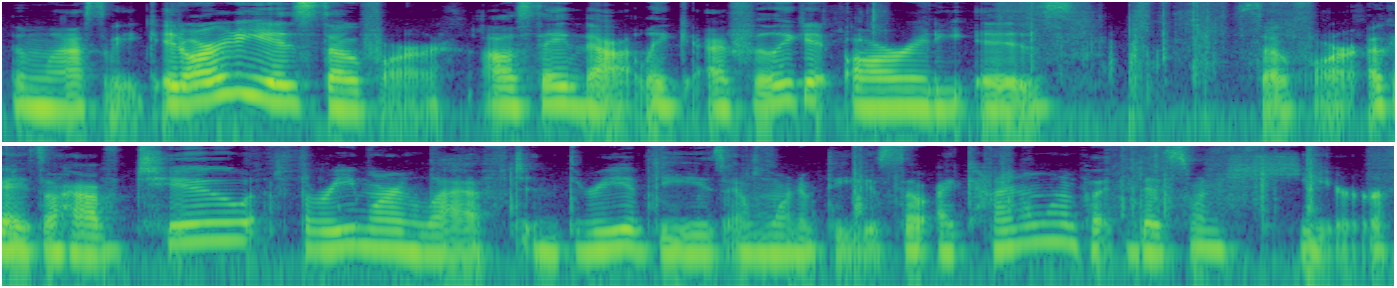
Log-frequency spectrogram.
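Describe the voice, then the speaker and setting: A woman's voice: mid-range voice, unhurried, creaky. A woman, chatting casually at home while she decorates a planner; she is sniffly, her throat is scratchy, and she rambles with lots of "like" and often drops to a whisper. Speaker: planner vlogger, mother. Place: home room.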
